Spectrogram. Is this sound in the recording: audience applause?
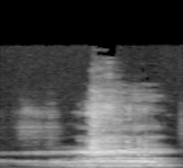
no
